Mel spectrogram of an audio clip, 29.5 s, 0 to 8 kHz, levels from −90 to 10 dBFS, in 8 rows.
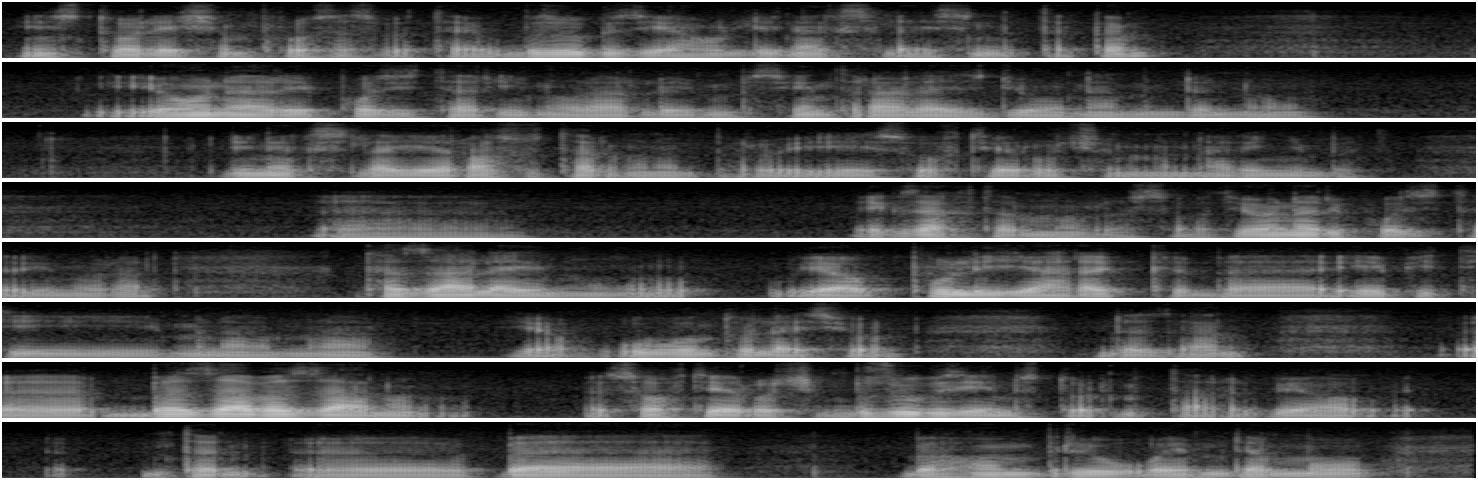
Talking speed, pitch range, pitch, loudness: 110 wpm, 80-95 Hz, 85 Hz, -25 LUFS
